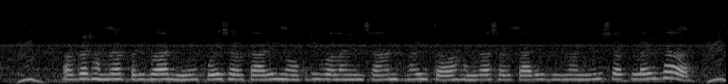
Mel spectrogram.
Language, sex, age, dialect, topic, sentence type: Magahi, female, 31-35, Western, agriculture, question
